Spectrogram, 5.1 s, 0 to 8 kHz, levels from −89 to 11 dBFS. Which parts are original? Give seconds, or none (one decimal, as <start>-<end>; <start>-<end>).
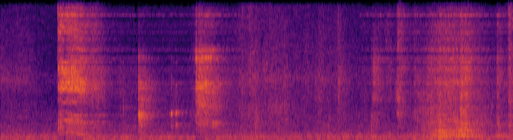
0.0-0.8; 2.4-3.6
